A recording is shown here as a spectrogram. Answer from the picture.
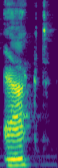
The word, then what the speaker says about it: ACT: And I'm a huge, huge advocate of acceptance and commitment therapy. It's pronounced ACT.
